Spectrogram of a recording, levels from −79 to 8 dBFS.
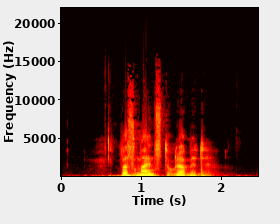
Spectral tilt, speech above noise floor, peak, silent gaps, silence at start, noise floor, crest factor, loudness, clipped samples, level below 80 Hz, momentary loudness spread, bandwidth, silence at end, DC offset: -5.5 dB/octave; 28 dB; 0 dBFS; none; 0.5 s; -41 dBFS; 16 dB; -16 LUFS; under 0.1%; -22 dBFS; 21 LU; 13.5 kHz; 0.2 s; under 0.1%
